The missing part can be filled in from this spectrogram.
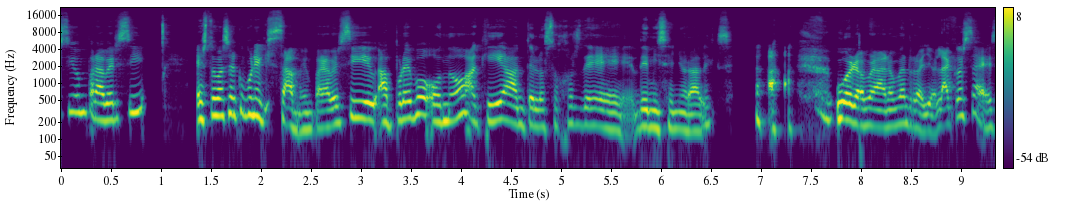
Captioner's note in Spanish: risas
